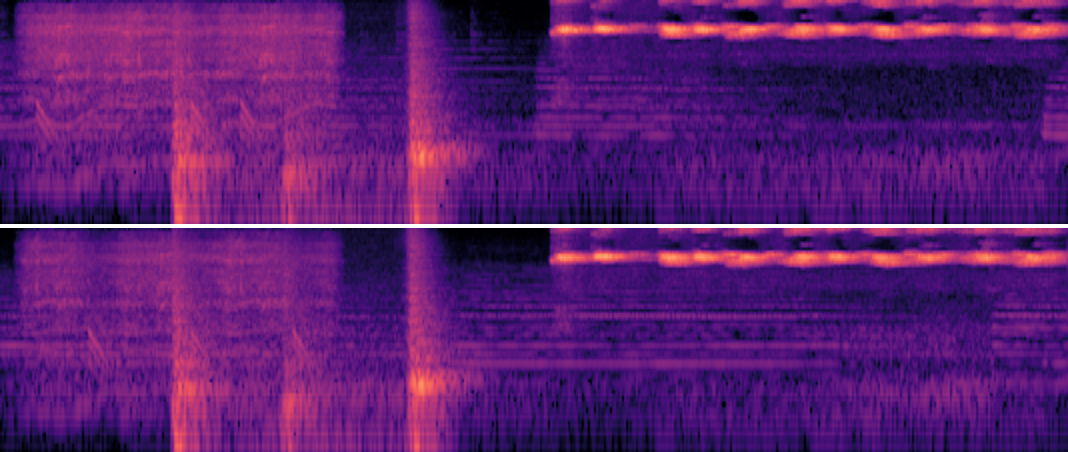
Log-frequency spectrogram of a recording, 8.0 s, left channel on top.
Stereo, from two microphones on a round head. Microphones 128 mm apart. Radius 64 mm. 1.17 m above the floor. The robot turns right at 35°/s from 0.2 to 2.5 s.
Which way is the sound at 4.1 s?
5° left (ahead or behind).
